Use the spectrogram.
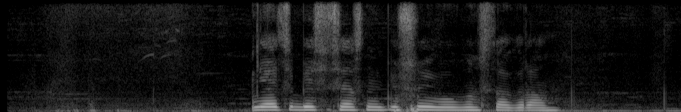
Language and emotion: Russian, neutral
